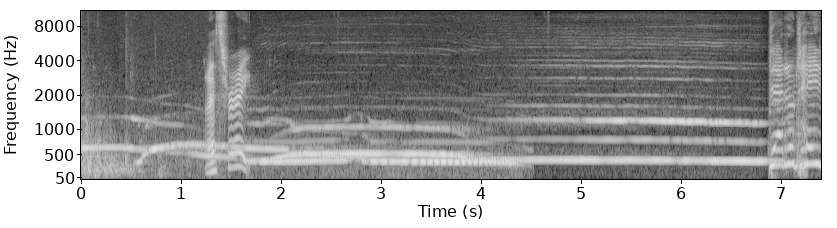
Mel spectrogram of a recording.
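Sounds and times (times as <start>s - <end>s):
gray wolf howling: 0.0s - 7.0s
speech: 1.2s - 1.9s, 6.9s - 7.3s.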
